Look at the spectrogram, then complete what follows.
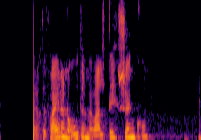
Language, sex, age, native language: Icelandic, female, 40-49, Icelandic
